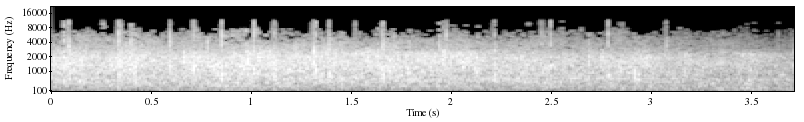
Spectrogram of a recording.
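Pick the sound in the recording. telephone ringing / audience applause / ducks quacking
audience applause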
